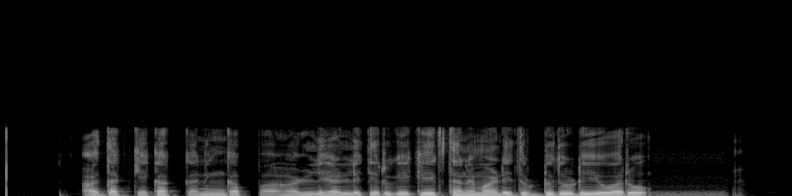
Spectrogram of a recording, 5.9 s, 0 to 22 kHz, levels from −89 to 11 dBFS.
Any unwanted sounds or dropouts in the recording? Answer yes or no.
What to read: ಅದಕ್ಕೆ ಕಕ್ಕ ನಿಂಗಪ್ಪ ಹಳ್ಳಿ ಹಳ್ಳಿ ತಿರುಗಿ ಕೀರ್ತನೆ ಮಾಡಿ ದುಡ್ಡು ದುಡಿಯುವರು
no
